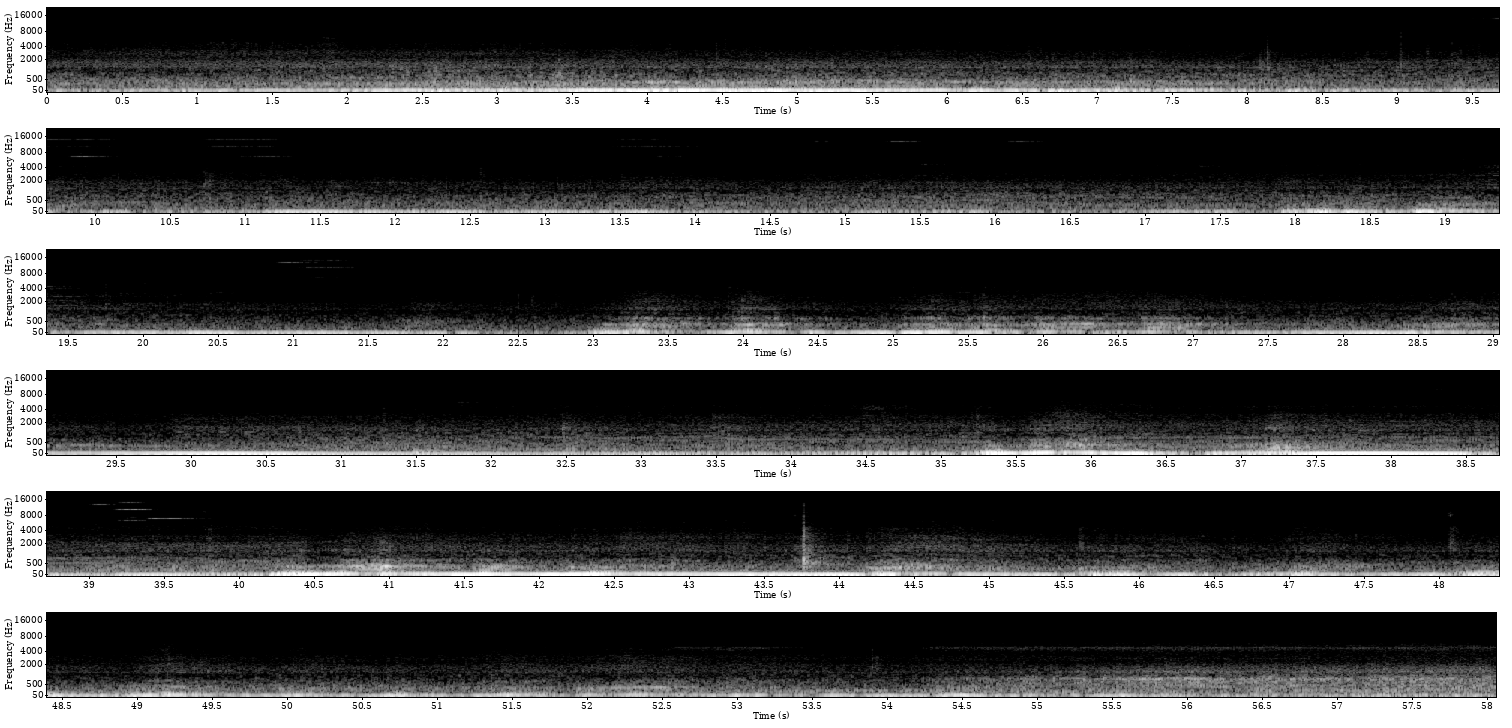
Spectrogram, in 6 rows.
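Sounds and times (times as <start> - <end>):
heavy low rumble: 0.0 - 10.6, 16.6 - 20.9, 26.2 - 58.0
car engines running: 0.0 - 58.0.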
